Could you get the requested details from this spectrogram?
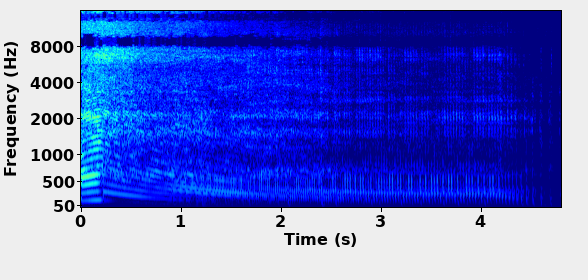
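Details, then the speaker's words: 1960s Stihl 08S two-stroke chainsaw, about 60 cc, cutting firewood: screams high and thin, then revs sag and die away; high-speed jet running lean. "give this just a little bit more fuel. So just 1/8 of a turn, we're gonna make the next cut. I think it needs just a bit more fuel."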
